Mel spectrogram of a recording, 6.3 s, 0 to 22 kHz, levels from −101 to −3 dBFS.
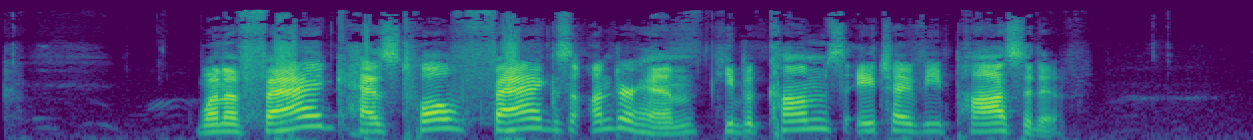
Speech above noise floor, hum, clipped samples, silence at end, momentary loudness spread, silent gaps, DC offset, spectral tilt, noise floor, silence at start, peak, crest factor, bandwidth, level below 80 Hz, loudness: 51 dB; none; under 0.1%; 1 s; 12 LU; none; under 0.1%; -1 dB/octave; -71 dBFS; 1 s; 0 dBFS; 22 dB; 17 kHz; -66 dBFS; -19 LUFS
